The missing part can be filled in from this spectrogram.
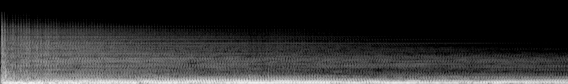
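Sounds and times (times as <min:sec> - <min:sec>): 
designed sci-fi cinematic hit: 0:00.0 - 0:05.5.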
